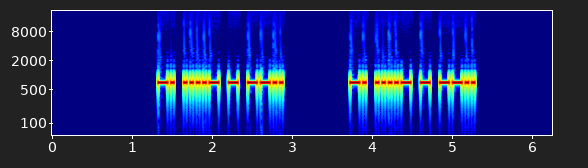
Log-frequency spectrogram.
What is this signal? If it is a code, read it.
Morse code, heard as a keyed tone, about 32 wpm, 700 Hz. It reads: N4TZ N4TZ
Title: USA Call Signs - 4 Characters - Repeated 2x - 30wpm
